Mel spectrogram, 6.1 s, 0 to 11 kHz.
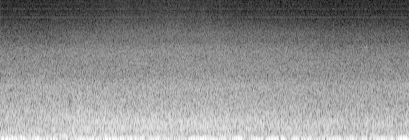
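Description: TransPennine Express Class 185 diesel multiple unit approaching over the junction: a steady, even rumble of engine and wheels on rail, with no distinct tones or knocks.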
